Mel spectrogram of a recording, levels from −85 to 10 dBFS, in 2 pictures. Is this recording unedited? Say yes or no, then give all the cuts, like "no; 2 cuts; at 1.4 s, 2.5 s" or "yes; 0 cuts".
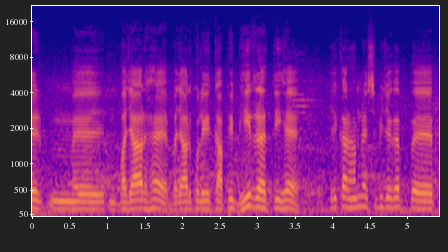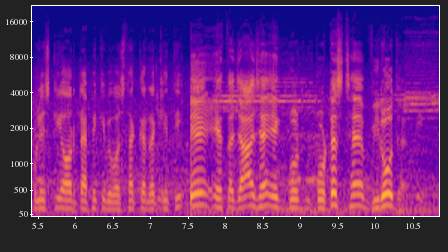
no; 1 cut; at 7.5 s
